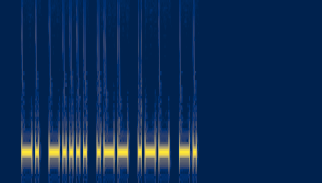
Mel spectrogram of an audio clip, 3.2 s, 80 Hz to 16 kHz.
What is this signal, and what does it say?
Morse code, heard as a keyed tone, about 34 wpm, 700 Hz. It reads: N6WWN
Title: USA Call Signs - 5 Characters - 35wpm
